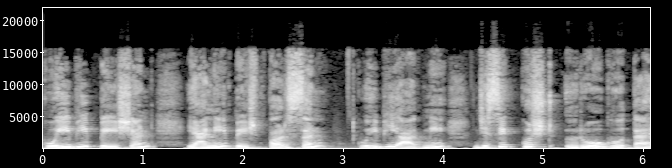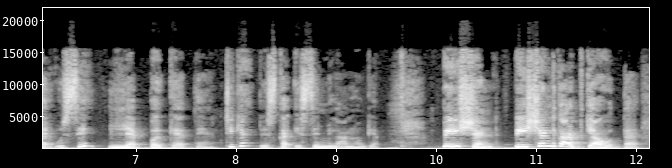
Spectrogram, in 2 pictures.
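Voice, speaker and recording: A woman's voice: medium pitch, sing-song, a little slow. A woman teacher explaining a lesson to children, spelling words out letter by letter and often checking if they follow. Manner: repeats and checks with "ठीक है?"; addresses children directly.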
